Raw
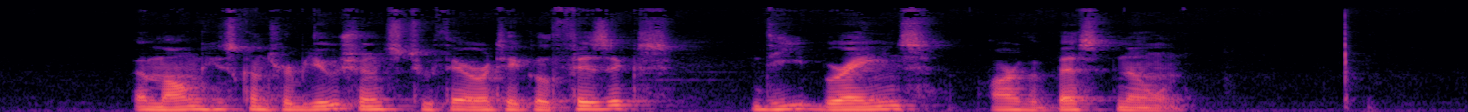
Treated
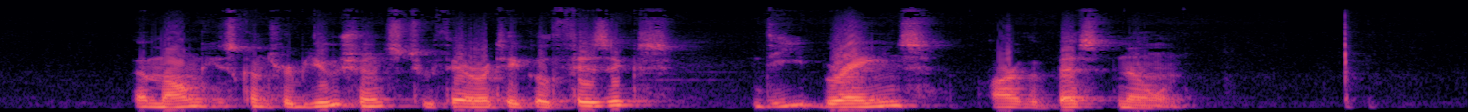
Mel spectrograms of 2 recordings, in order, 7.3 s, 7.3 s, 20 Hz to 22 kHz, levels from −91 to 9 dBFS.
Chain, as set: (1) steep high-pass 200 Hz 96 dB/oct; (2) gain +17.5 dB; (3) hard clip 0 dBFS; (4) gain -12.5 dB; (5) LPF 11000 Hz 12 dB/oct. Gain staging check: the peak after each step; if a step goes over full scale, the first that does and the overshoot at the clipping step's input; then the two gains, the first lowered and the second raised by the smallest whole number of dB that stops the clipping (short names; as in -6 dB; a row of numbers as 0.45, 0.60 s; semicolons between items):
-8.5, +9.0, 0.0, -12.5, -12.0 dBFS; step 2, 9.0 dB; step 2 +8.5 dB, step 4 -3.5 dB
